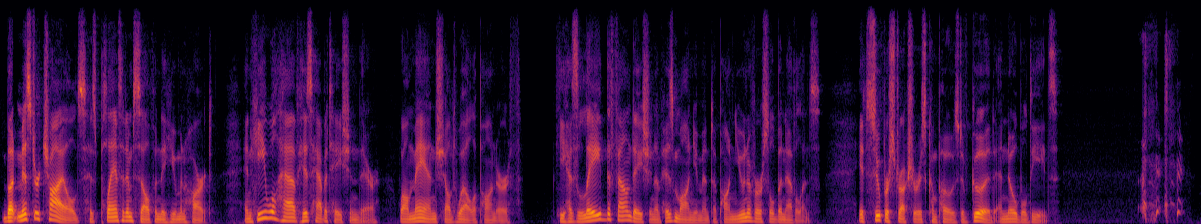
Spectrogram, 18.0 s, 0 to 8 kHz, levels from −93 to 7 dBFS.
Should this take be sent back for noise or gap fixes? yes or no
yes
